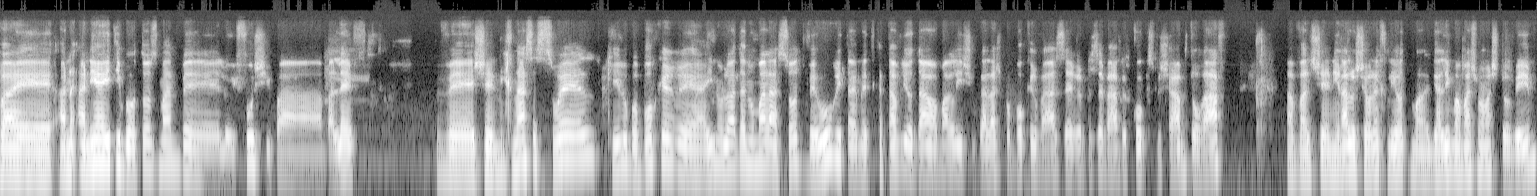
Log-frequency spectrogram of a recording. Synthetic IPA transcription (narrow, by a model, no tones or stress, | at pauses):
baanʔaniaitibeo̞to̞zmanbe̞lujfuʃibabale̞f | ve̞ʃe̞niχnasleswelkiilubebo̞ke̞ʁainulo̞ad̪anumalaːso̞t̪ve̞uʁit̪aeme̞t̪kat̪avlijod̪auamaʁliʃeuɡalaʃbabo̞ke̞ʁveajaze̞ʁevbeze̞veajabeko̞ksbeʃaamet̪o̞ʁaf | avalʃe̞niʁalo̞ʃeo̞le̞χlijo̞t̪̚mɡalimːamaʃmamaʃt̪o̞vim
